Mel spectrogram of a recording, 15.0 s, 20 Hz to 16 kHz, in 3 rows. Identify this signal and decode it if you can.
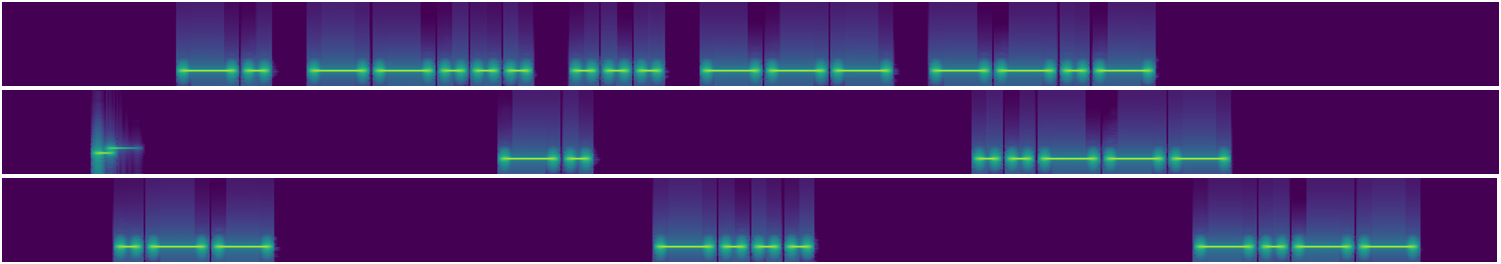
Morse code, heard as a keyed tone, about 22 wpm, spaced as for 9 wpm, 700 Hz. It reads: N7SOQ N2WBY
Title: USA Call Signs - 5 Characters - 8x Character Spacing - 22wpm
